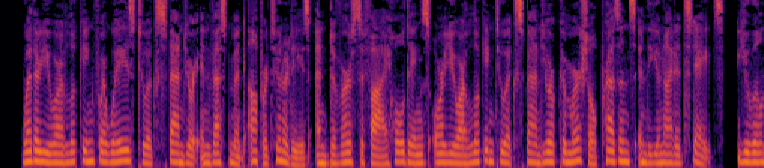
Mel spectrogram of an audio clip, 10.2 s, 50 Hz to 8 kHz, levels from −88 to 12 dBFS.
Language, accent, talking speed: English, American, 170 wpm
